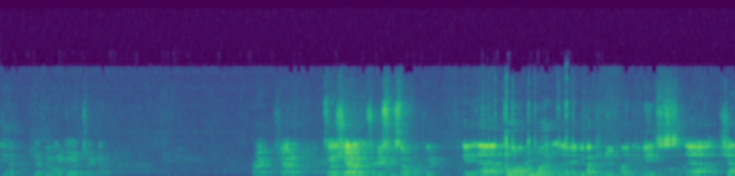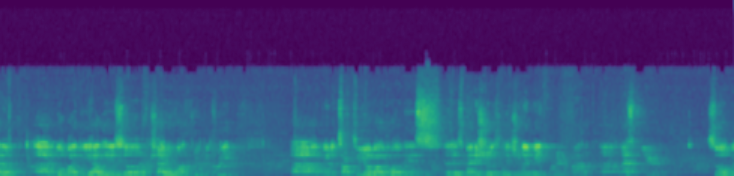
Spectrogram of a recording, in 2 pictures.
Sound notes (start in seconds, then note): none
